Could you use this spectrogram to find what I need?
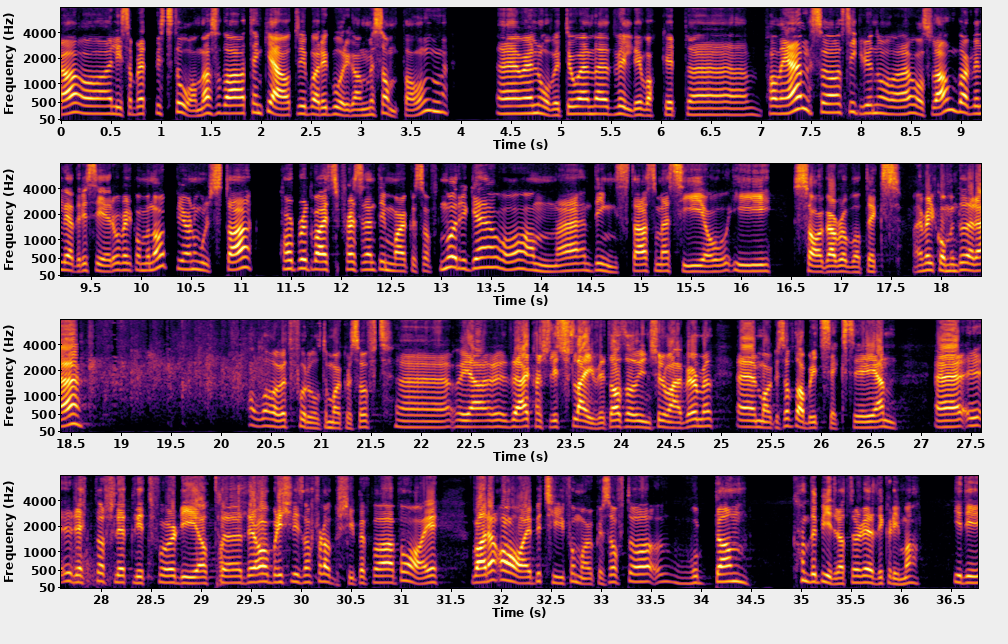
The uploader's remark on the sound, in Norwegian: LIVE fra Arendalsuka 2023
